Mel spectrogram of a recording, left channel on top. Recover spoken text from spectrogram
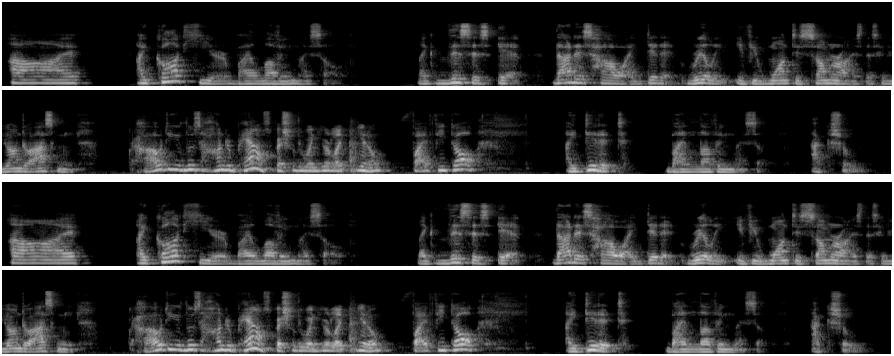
"I I got here by loving myself. Like this is it. That is how I did it. Really, if you want to summarize this, if you want to ask me, how do you lose 100 pounds, especially when you're like 5 feet tall? I did it by loving myself, actually.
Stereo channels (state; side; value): normal; both; correlation 0.35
